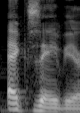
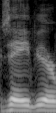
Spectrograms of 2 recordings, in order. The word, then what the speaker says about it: Xavier: Xavier. Well, it's Xavier, but like they pronounce the X because it's Professor.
